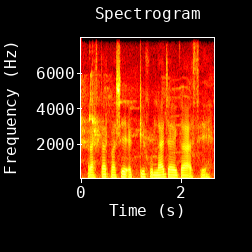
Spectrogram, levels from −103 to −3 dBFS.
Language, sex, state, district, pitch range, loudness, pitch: Bengali, female, Assam, Hailakandi, 140-155 Hz, -20 LUFS, 145 Hz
